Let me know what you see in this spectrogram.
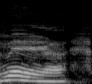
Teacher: British अंग्रेजी में वहां आर का उच्चारण तभी होता है जब उसके ठीक बाद कोई स्वर आता है अन्यथा यह शांत रहता है।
